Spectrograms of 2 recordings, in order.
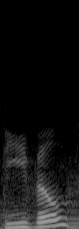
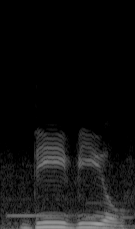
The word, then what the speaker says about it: Devils: these people called the Devilles, which are devils. However, in this world, they actually prefer, like, that's kind of like a mispronunciation of their names, and it's actually Devils, like Deveeel, Devils.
